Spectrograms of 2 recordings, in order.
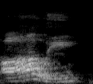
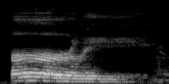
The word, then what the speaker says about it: early: A lot of people do this as instead, but it's not ollie. This one is, think about your lips. Your lips are forward and open. Early.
